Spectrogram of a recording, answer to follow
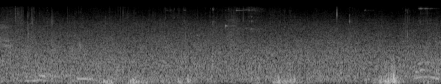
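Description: Steady hiss of light rain falling, with faint voices low in the background.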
